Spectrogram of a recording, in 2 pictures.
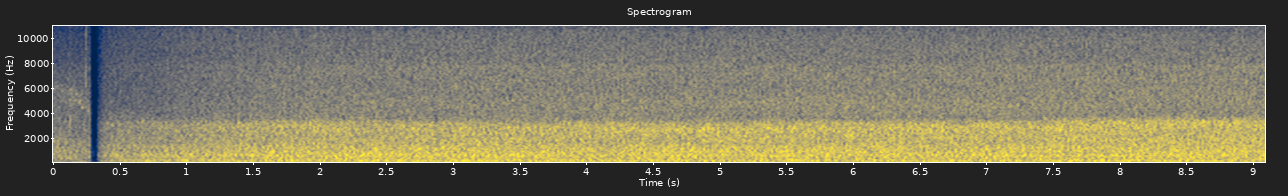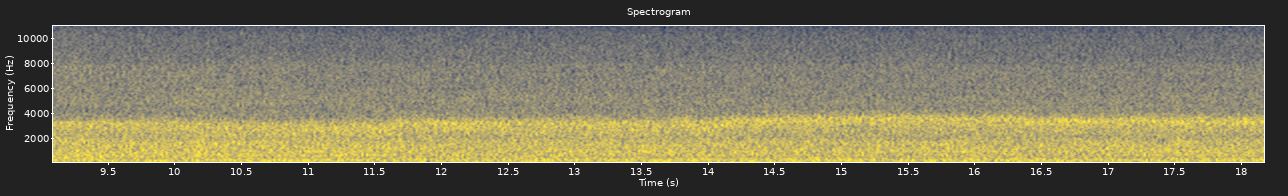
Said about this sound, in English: as you can hear it now, rain falling or water falling from the trees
